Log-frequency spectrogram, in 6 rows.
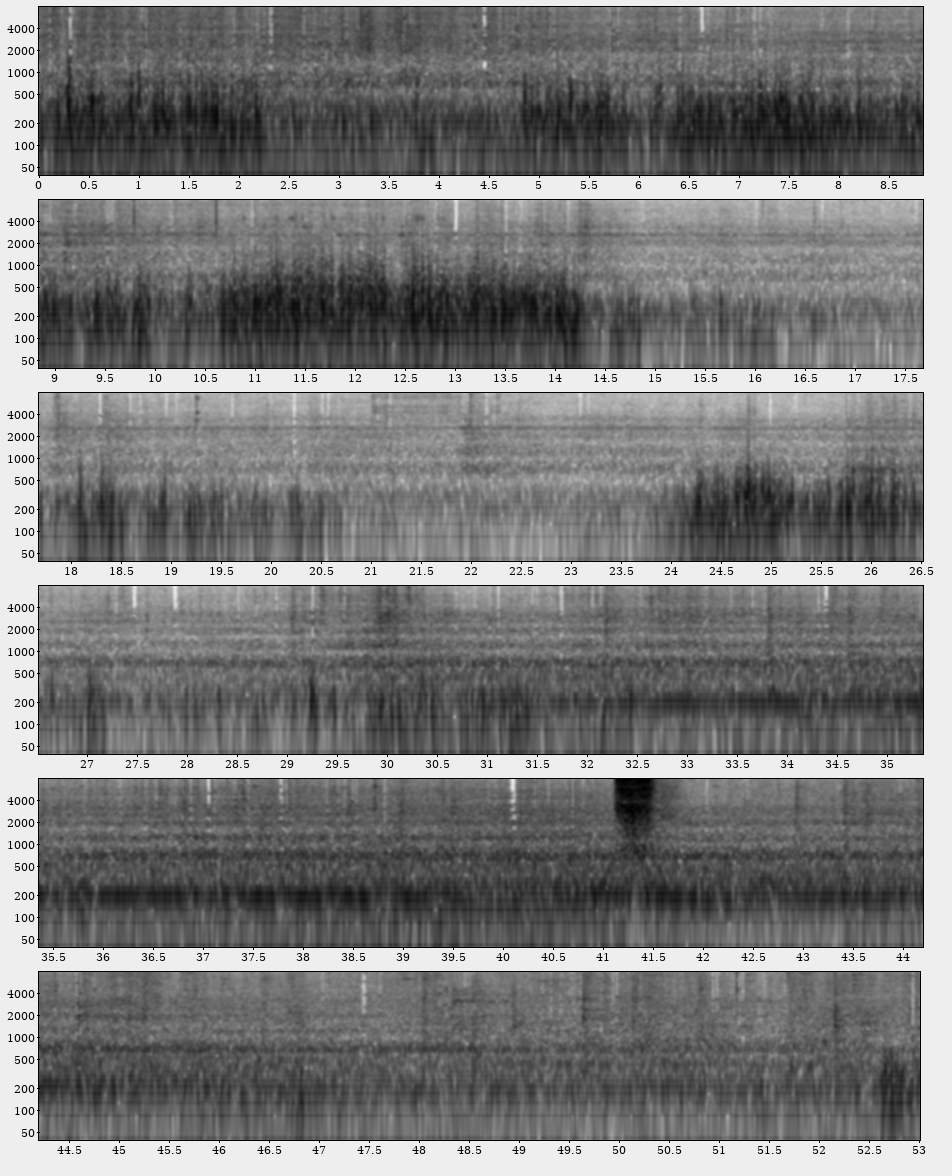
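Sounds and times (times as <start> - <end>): diesel locomotive engine drone: 0.0 - 53.0
wheels rumbling on rail: 0.0 - 53.0
compressed air hiss: 41.1 - 41.8.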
